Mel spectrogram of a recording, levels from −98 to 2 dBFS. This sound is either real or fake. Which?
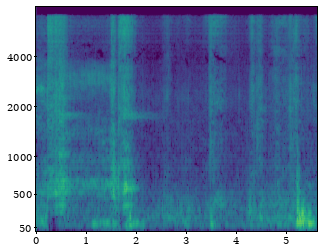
fake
